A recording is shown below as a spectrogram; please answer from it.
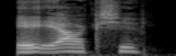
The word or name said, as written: A-aktie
